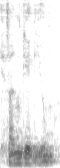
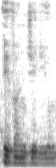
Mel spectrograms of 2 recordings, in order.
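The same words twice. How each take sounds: First: It uses the classical Latin pronunciation. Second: It uses a non-classical Latin pronunciation. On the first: The speaker calls it right. "je le prononce avec le, le latin classique" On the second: The speaker calls it wrong. "Je dis pas evangelium"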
